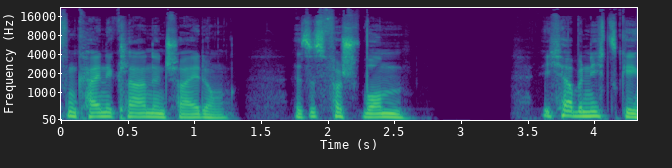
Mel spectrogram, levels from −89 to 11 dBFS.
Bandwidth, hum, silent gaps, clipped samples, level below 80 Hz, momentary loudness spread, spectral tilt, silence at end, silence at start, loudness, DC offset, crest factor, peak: over 20 kHz; none; 3.16-3.35 s; under 0.1%; -48 dBFS; 10 LU; -5 dB/octave; 0 s; 0 s; -18 LUFS; under 0.1%; 16 dB; -2 dBFS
